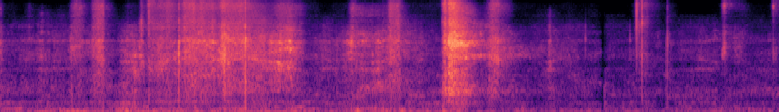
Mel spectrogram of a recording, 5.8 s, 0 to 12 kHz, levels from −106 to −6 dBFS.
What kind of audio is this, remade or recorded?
remade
